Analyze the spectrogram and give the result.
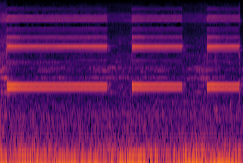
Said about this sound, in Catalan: Avui Protecció Civil farà una prova del sistema d'alertes als mòbils tant a la demarcació de Girona com a la Catalunya Central.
